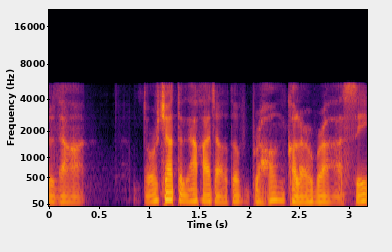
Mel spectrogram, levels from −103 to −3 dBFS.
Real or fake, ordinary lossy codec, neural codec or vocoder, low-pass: fake; none; codec, 16 kHz, about 1 kbps, DyCAST, with the encoder's durations; 5.4 kHz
